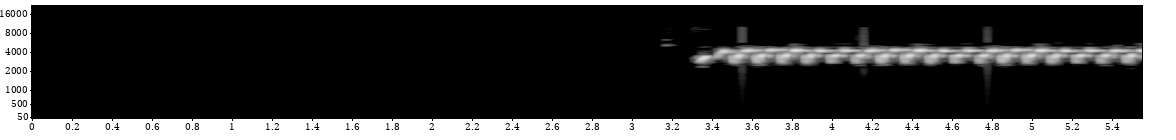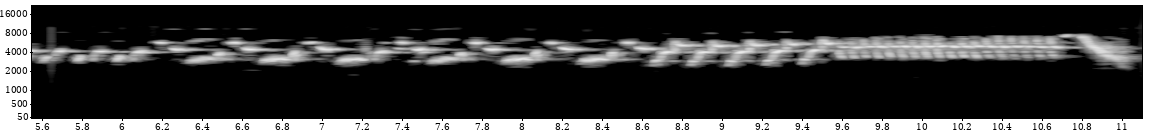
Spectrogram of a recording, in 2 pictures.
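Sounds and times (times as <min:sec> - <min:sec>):
European goldfinch Carduelis carduelis singing: 0:03.3 - 0:11.0.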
